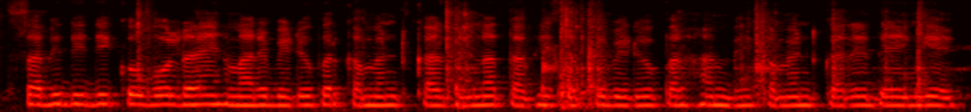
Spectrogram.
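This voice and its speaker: A woman's voice: fairly low pitch, completely flat delivery, moderate pace, background noise. A woman with an Awadhi-flavoured Hindi accent hosting a live stream, chatting with viewers by name as she reads their comments, scolding them at times and laughing. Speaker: livestream host. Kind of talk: casual livestream chat reading comments.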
